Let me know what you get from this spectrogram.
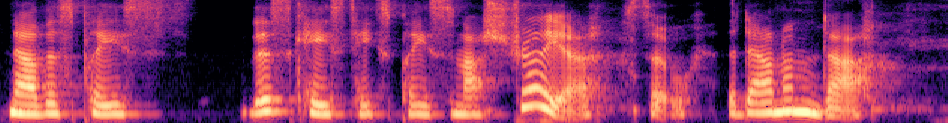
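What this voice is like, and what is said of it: Poor put-on Australian accent. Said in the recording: “That was my horrible Australian accent.”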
